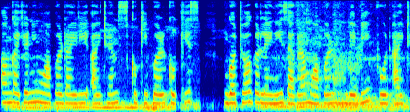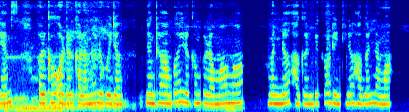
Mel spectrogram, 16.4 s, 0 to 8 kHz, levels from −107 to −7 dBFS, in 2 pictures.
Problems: constant background noise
